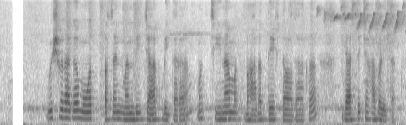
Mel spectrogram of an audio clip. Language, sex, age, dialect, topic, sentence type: Kannada, female, 36-40, Northeastern, agriculture, statement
